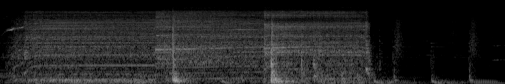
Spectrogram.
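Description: Cordless drill running in reverse, backing temporary screws out of a shower wall panel's flange: a steady whine that shifts in tone twice and stops after about three and a half seconds.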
